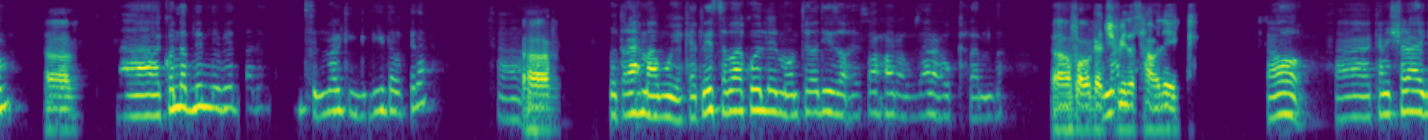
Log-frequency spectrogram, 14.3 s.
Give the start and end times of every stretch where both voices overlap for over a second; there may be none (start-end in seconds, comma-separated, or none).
none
